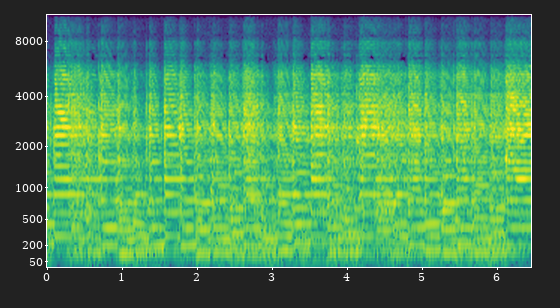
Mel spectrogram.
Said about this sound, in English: So it gives me kind of a 12-string sound with the distortion. Right, but very subtle.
